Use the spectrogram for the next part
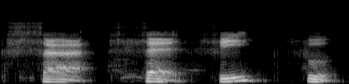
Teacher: F harfi üst dişler alt dudağı ısıracak.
